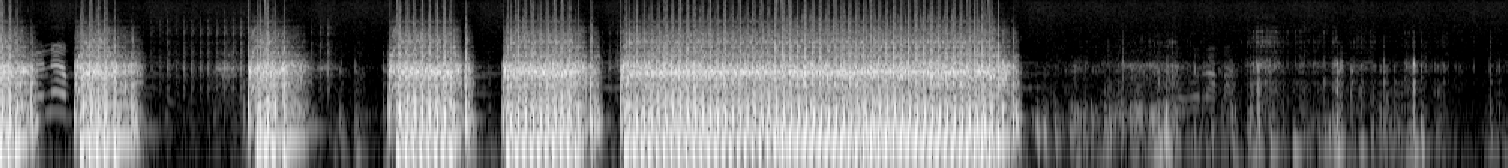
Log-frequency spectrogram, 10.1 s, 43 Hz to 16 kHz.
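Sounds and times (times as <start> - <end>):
airsoft rifle firing full auto: 0.0 - 6.8.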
